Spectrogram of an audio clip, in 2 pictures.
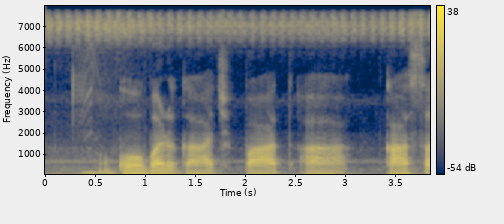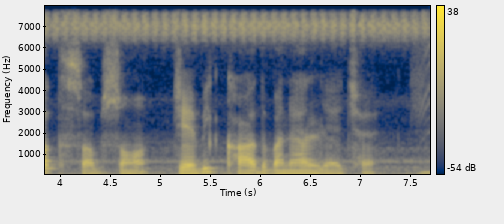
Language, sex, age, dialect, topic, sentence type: Maithili, male, 25-30, Bajjika, agriculture, statement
